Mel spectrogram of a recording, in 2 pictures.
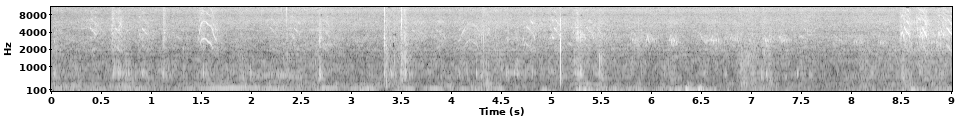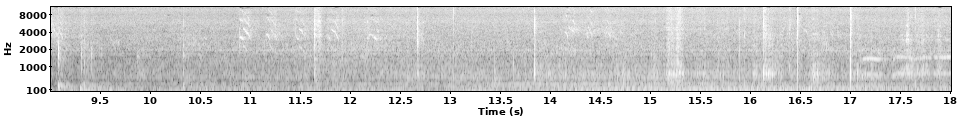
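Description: Birds calling outdoors with scattered short high chirps throughout, over a low wind rumble that grows louder from about halfway. Near the end one drawn-out call of about two seconds rises and then falls away.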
